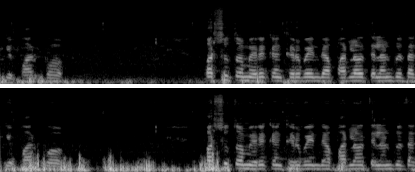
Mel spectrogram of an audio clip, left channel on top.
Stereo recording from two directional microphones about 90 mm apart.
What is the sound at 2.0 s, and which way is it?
Speech, 35° left (ahead or behind).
